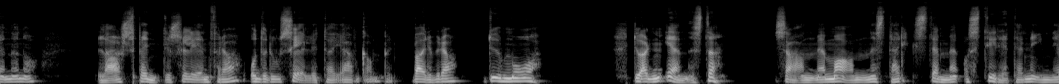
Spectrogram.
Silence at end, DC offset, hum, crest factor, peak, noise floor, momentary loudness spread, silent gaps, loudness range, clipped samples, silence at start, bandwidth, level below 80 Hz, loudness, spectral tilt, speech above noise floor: 0 s; under 0.1%; none; 20 dB; -6 dBFS; -78 dBFS; 9 LU; none; 2 LU; under 0.1%; 0 s; 16.5 kHz; -58 dBFS; -25 LUFS; -5 dB/octave; 54 dB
